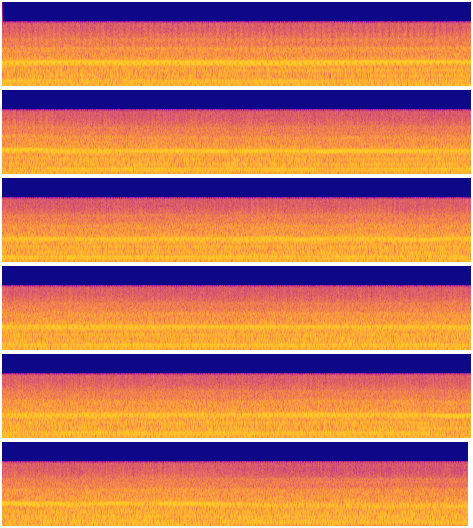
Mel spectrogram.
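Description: A powered glider's motor and propeller running steadily in flight, heard from the onboard camera as a steady drone whose pitch dips slightly about five seconds in and again near the end.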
